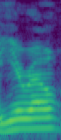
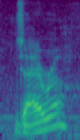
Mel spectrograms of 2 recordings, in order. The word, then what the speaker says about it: gyro: fake gyro ever so the best way to learn how to say this item is just think about you don't want to date a zero what a date a hero and that's how that's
